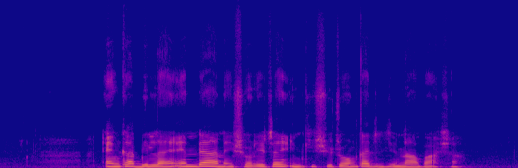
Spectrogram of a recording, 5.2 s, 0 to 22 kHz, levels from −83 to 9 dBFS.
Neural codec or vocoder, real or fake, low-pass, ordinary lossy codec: codec, 44.1 kHz, 7.8 kbps, Pupu-Codec; fake; none; none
